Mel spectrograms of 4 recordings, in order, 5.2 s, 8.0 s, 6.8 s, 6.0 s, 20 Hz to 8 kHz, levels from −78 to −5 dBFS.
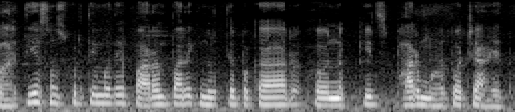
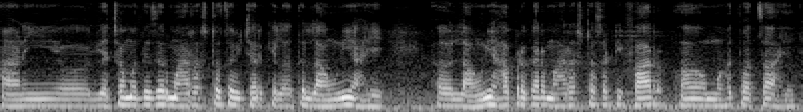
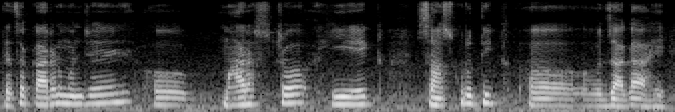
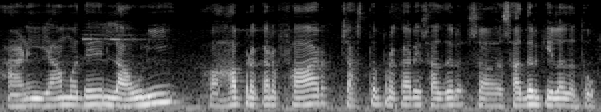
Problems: constant background noise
